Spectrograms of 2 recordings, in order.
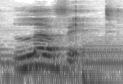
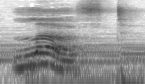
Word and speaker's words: loved: notice the difference exactly we don't pronounce the e in words that finish in e d one more time repeat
